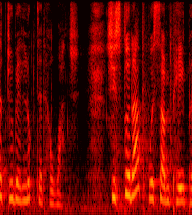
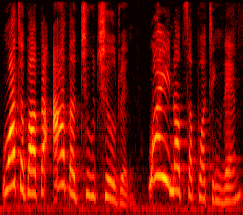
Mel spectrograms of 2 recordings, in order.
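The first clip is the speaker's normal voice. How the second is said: raised, firm official voice; counselor's questions; 8 semitones higher, 7 dB louder than usual. Acted. Counselor questioning a father who stopped paying, firm. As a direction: press him like a family court counselor.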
